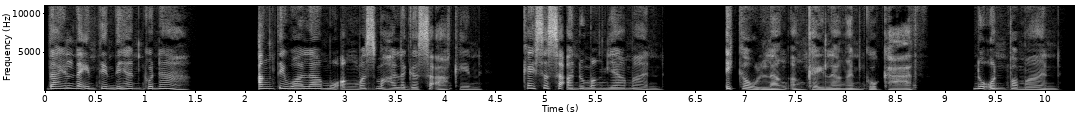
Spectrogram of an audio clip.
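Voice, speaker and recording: Babaeng gumaganap na tahimik na nagsisising binata. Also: female voice, mid-range voice, moderate pace, a little mellow, no room sound, clean studio sound, pitched above the performer's own voice, natural voice. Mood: tender. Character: remorseful, quiet young man, the love interest.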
